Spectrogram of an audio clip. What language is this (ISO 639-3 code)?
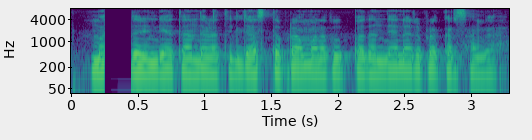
mar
